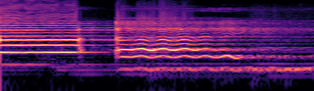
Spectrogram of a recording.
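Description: A young woman singing held, wordless notes into a microphone over sustained keyboard chords: one long note breaks off about half a second in, and a new note with a wide, even vibrato follows.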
